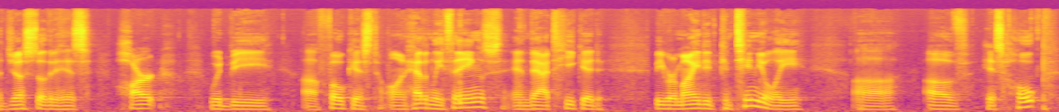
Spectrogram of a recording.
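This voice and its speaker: Pastor guy at the pulpit mic, lowish voice, lots of uh pauses, earnest. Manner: halting, frequent "uh" fillers, earnest. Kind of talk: sermon with scripture reading. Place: church, at a pulpit microphone. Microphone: pulpit microphone.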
